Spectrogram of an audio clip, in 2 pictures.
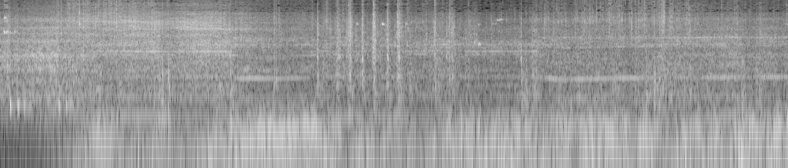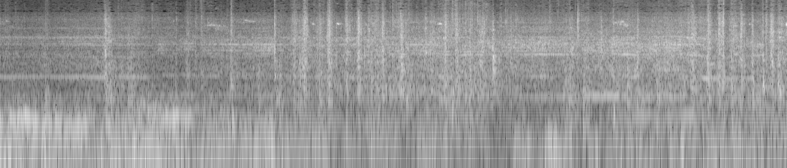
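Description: A garbage truck engine rumbles and idles nearby.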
